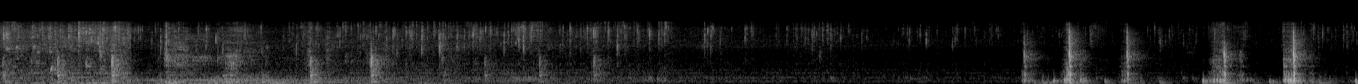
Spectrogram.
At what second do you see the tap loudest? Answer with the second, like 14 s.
1 s.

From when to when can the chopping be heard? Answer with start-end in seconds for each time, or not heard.
0.0-6.2, 10.2-13.5.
